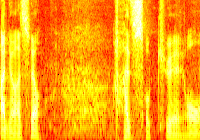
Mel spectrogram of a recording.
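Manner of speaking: soft, gentle, breathy, put-on near-whisper. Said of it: "그 부드러운 말투".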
